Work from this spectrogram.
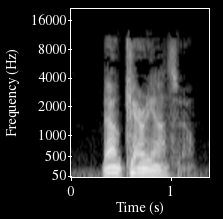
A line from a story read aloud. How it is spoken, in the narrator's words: he says gruffly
